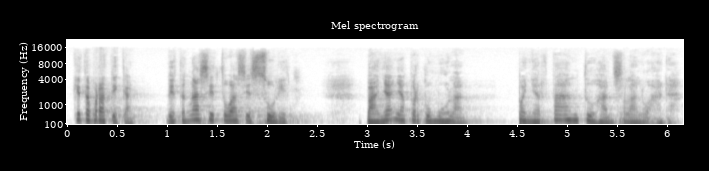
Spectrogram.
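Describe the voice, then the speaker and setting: A middle-aged woman pastor, preaching with passion and swinging from soft asides to loud cries. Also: lowish voice, moderate pace. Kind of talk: sermon.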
